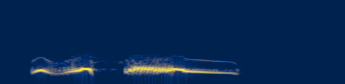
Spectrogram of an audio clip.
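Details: Spotted dove decoy giving one coo phrase to get other doves calling, a bending short note then a longer purred coo tapering downward, clean and close.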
